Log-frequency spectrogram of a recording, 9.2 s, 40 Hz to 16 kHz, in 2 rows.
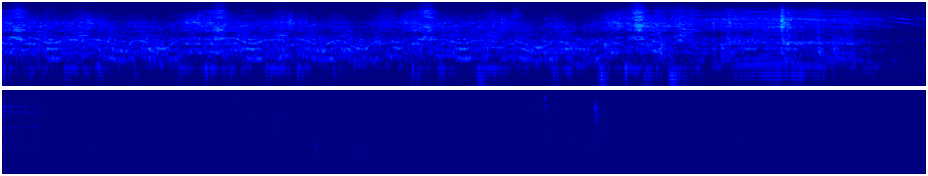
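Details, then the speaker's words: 1959 Chevy Biscayne 6-cylinder, once locked up after about 20 years stored, alternator belt off: slow, labored cranking at about four turns a second for some five seconds, then silence; it never catches. Owner blames the starter and plans to order a new one. "right guys I'm going to call it for now the starter is just fighting me every every turn here so I'm gonna order a brand new starter"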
